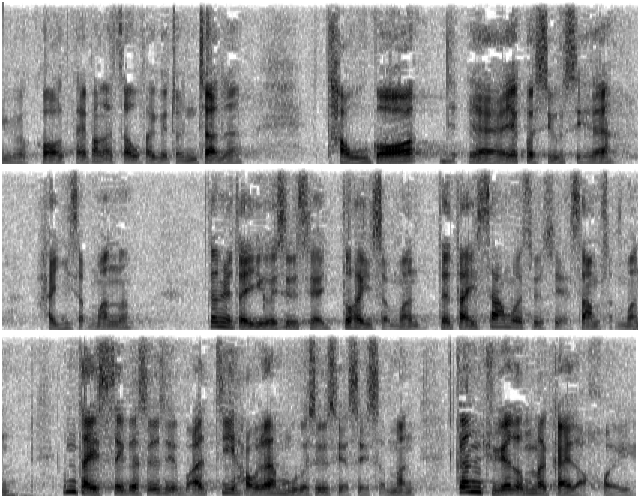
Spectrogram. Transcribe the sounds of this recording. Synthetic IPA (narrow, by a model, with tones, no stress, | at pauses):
y˨˩kɔː˧t̪ʰɐ˨˥jfaː˥nkɔ˧sɐ˥wfɐ˧jkɛː˧t͡sɵ˨˥nt͡sɐ˥t̚lɛː˥ | t̪ʰɐ˨˩wkɔː˨˥ɛː˨˧jɐ˥t̚kɔː˧siː˨˥wsiː˨lɛː˥ | hɐ˨jːiː˨sɐ˨p̚mɐ˥nlɔː˥ | kɐ˥nt͡ʃyː˨˩t̪ɐ˨jiː˨kɔː˧s̬i˨˦˥wsi˨˩ɛ˥t̪o˥whɐ˨jiː˨sɐ˨p̚mɐ˥nt̪ɐ˨˩t̪ɐ˨jsaː˥mkɔː˧si˨˥wsi˨hɐ˨˩saː˥msɐ˨p̚mɐ˥nkɐ˨˦mt̪ɐ˨jse˧jkɔː˧si˨˥ws̬iː˨˩waː˨˥ɐ˥t͡siː˥ɦɐ˨wlɛː˥mu˨˧kɔː˧si˨˥wsiː˨˩ɐ˨˩se˧jsɐ˨p̚mɐ˥n | kɐ˥nt͡ʃyː˨jɐ˥lo˨kmhɐ˨˩kɐ˧jlɔː˨k̚hɵ˧ɥ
